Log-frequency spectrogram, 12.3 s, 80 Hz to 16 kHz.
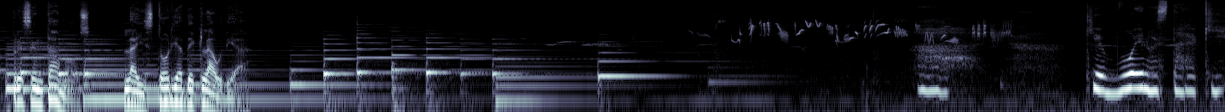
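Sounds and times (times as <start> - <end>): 
speech: 0.1 - 2.5, 10.9 - 12.2
small birds chirping outdoors: 4.3 - 12.2.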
